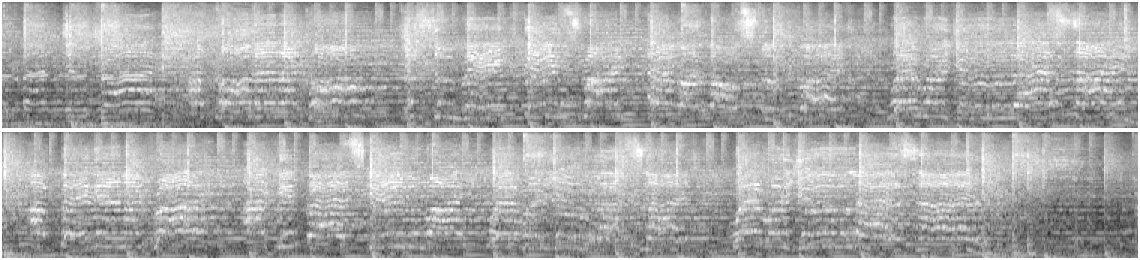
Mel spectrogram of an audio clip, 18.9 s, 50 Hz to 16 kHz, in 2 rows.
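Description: An upbeat late-80s pop song plays loud and steady, with a driving, pulsing bassline, dense synth and band layers and a bright, busy top end, no pauses throughout.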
